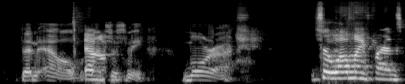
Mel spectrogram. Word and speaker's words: Maura: name i call myself maura and that's actually not my name but that's how i say it because the proper pronunciation of my name is mara just like it's spelled ma ra that's right um i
